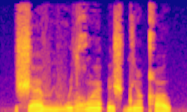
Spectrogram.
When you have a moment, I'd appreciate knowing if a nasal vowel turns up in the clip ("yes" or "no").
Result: yes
